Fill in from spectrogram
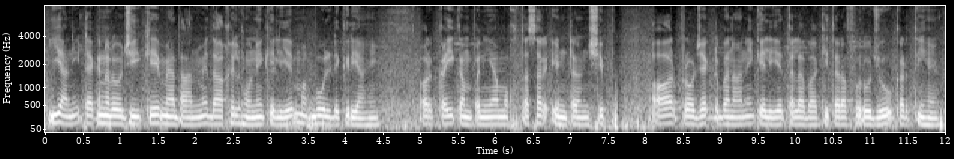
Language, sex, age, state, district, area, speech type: Urdu, male, 18-30, Delhi, North West Delhi, urban, spontaneous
